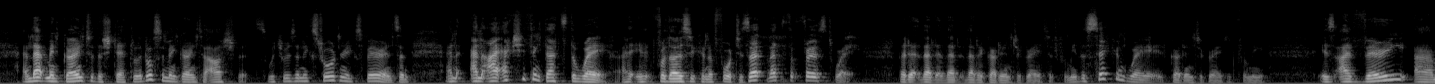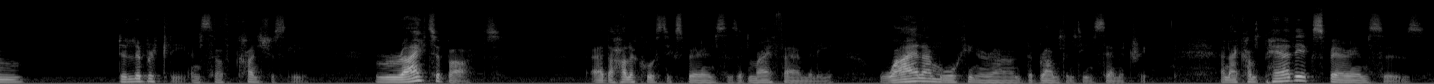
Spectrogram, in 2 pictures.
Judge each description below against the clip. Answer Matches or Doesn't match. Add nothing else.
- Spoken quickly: Doesn't match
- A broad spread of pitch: Matches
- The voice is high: Doesn't match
